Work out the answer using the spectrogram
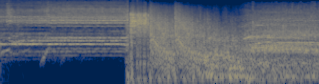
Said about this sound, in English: Blood Explosion is the onomatopoeia of the week and the sound of... you guessed it, a blood explosion, as seen in the pages of Bolts number one.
